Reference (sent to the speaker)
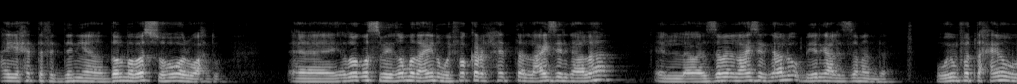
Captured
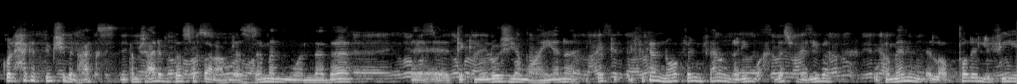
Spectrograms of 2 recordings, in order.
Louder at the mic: user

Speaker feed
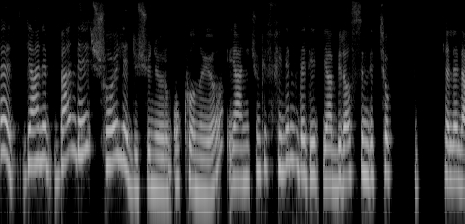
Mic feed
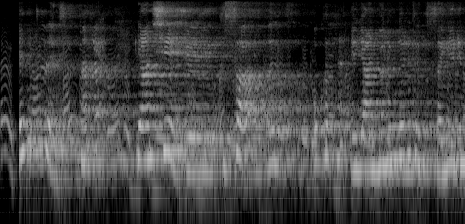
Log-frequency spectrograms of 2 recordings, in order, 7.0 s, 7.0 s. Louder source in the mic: user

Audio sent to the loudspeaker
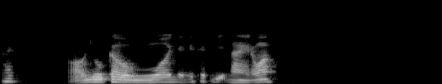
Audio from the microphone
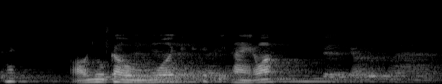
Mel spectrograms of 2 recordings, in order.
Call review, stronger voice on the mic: echo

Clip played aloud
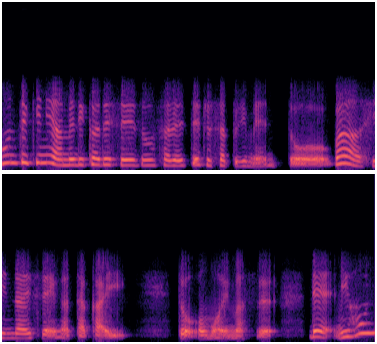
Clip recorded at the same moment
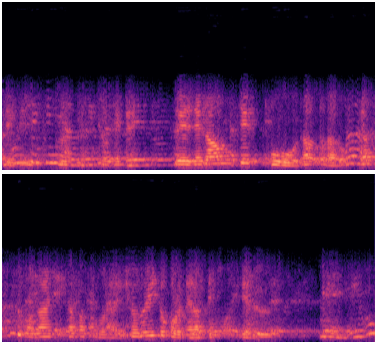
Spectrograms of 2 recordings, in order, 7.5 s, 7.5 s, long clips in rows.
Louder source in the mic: user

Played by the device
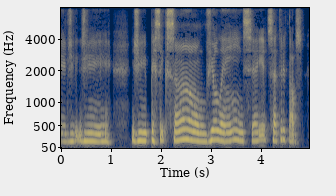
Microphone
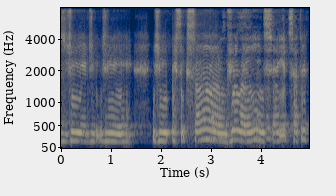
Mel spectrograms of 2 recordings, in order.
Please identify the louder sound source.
echo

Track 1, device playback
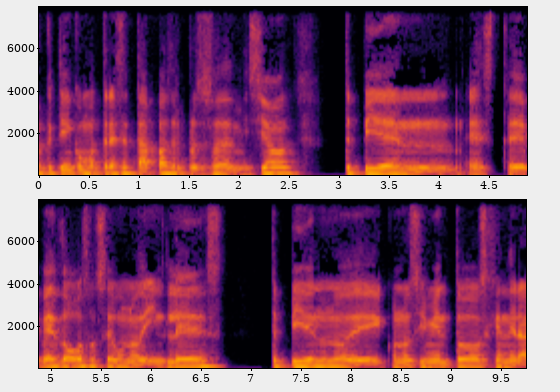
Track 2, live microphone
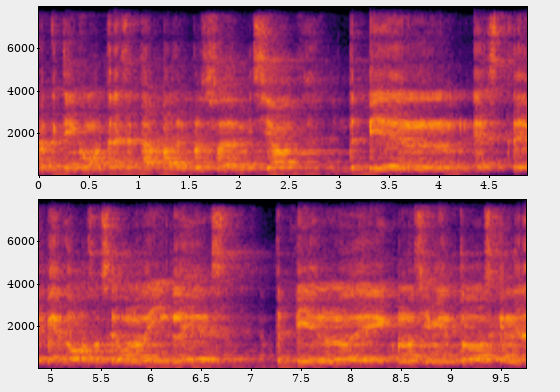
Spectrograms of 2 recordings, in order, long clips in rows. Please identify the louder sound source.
echo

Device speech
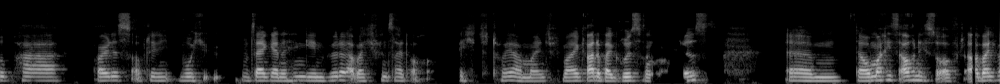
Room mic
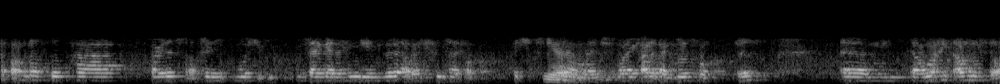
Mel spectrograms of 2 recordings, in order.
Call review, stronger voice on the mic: user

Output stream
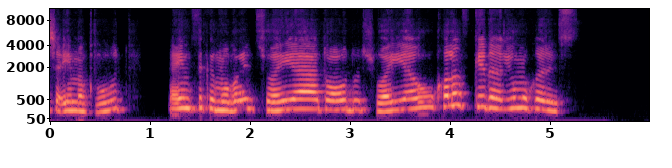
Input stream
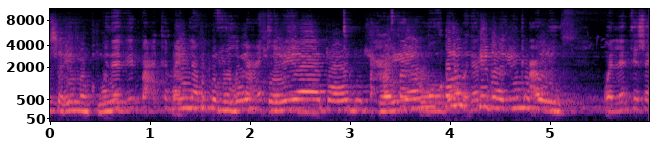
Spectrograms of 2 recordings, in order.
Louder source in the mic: echo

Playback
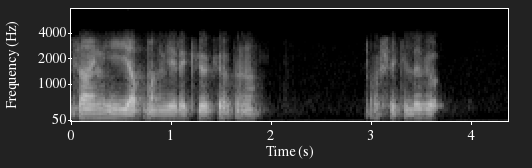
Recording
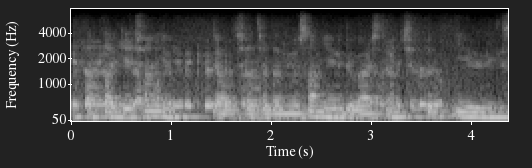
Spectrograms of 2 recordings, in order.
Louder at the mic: user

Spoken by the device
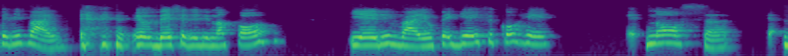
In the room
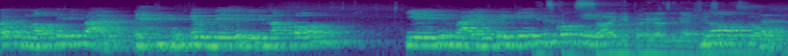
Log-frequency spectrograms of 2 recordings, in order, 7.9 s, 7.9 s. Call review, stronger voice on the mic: echo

